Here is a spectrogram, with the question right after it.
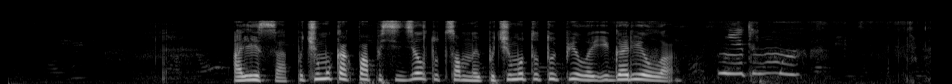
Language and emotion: Russian, angry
